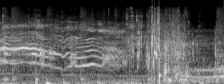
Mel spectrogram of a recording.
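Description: Pool water splashing close around a waterproof camera at the surface, with a burst of splashing about one and a half seconds in as a child plunges under.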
